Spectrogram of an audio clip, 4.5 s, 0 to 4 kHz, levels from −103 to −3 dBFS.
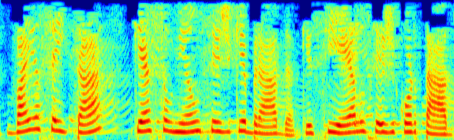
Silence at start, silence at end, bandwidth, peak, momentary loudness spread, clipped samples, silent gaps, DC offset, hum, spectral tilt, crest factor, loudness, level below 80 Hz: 0.05 s; 0 s; 4 kHz; 0 dBFS; 5 LU; under 0.1%; none; under 0.1%; none; -10 dB/octave; 16 dB; -17 LUFS; -46 dBFS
